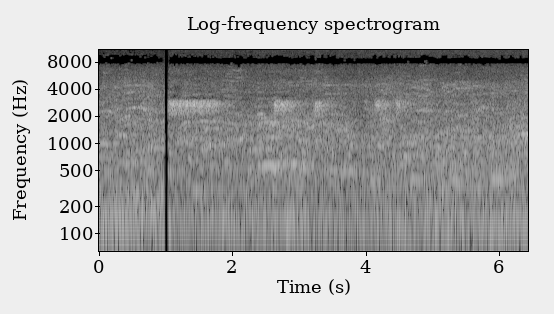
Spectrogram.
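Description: A fairground ride whirs as it spins.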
